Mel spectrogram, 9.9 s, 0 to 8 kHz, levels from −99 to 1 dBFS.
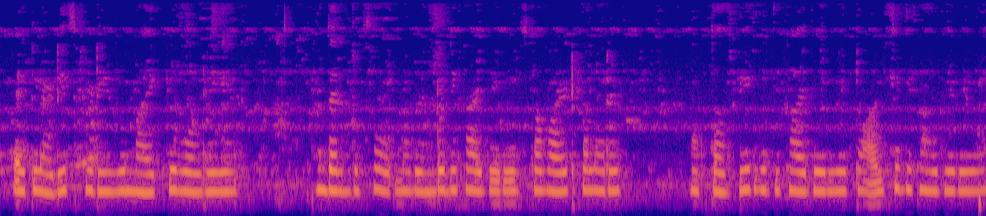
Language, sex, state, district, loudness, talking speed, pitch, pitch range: Hindi, female, Bihar, Saharsa, -35 LUFS, 205 wpm, 240 Hz, 235-250 Hz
